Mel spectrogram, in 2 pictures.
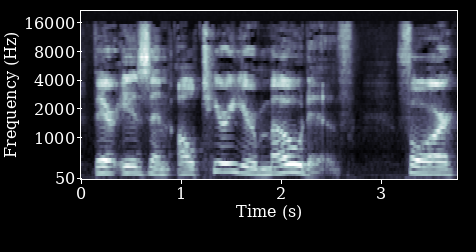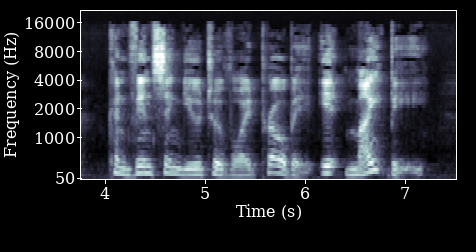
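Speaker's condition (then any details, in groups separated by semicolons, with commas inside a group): No condition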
